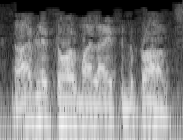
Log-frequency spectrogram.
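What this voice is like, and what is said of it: Put-on foreign accent. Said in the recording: “The accent is just to add a little class there.”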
